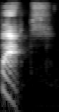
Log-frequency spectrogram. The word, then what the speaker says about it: Bach: there would have been soft and guttural like the composer but apparently the English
